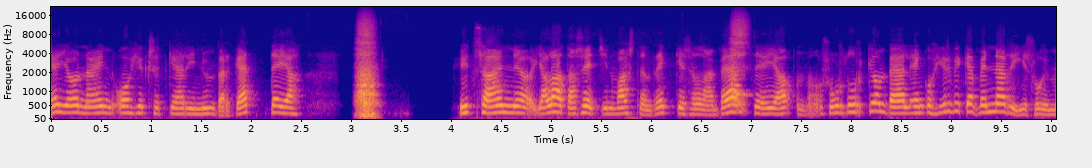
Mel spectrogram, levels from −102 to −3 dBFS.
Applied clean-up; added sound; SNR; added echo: neural mask model Resemble Enhance denoiser.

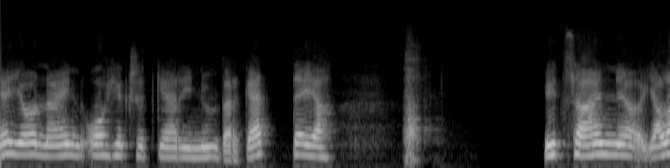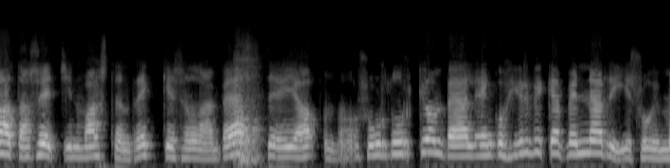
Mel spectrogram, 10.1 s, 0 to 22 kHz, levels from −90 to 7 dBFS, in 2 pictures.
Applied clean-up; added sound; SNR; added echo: neural mask model RNNoise.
